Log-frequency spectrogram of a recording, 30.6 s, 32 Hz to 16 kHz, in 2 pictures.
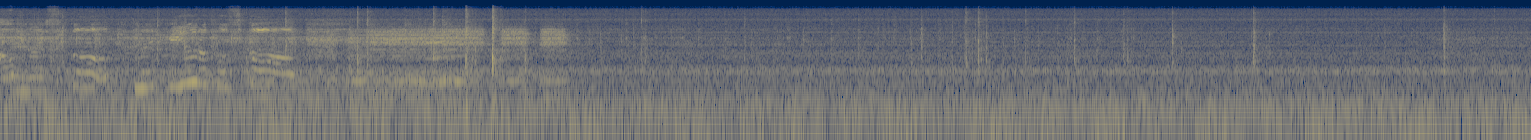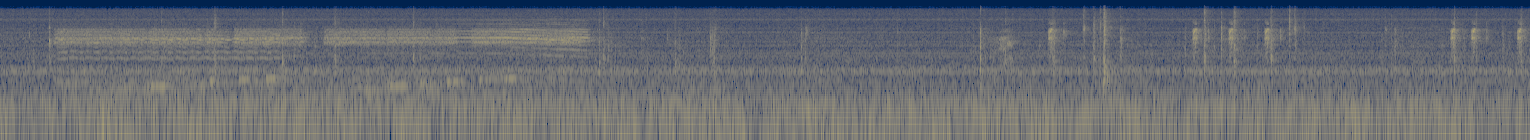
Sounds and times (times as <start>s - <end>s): Music: 0.1s - 5.7s, 15.9s - 21.2s.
